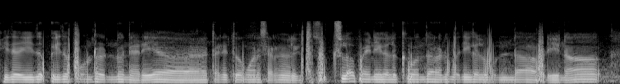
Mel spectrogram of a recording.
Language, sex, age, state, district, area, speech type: Tamil, male, 18-30, Tamil Nadu, Perambalur, rural, spontaneous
